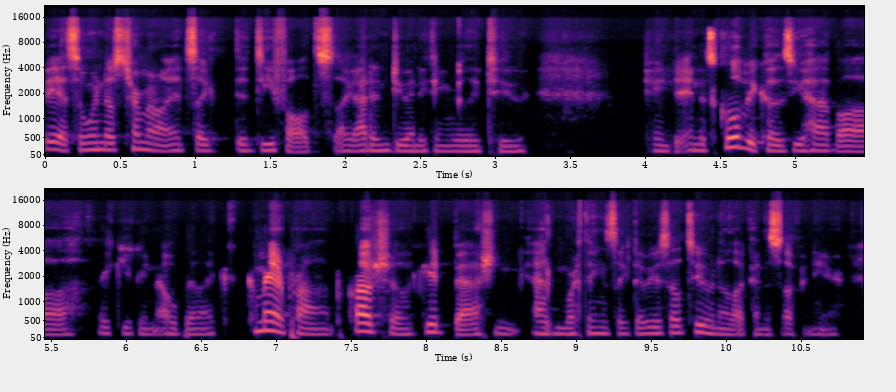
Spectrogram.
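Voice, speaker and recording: Delivered at a very fast pace, the voice has a dark, mellow tone and ordinary pitch variation, with a dry sound with no echo and a quiet background. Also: woman, very deep, low pitch for a woman. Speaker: cloud technology instructor. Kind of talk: live technical tutorial. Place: home room.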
